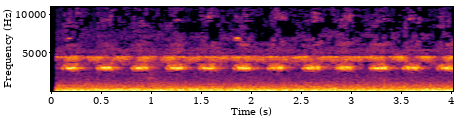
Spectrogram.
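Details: Crickets chirping on a summer night, a steady pulsing trill of short bright chirps repeating about three times a second over a constant low background rumble.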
